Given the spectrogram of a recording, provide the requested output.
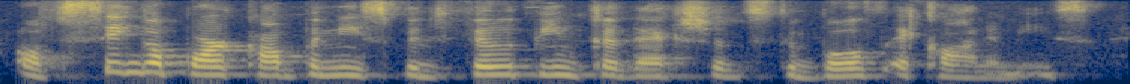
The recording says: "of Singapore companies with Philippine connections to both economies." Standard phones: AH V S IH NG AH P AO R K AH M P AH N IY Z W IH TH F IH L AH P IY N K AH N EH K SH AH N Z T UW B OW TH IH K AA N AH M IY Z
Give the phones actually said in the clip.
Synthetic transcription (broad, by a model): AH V S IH NG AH P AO R K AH M P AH N IY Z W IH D F IH L AH P IY N K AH N EH K SH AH N S T UW B OW TH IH K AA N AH M IY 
